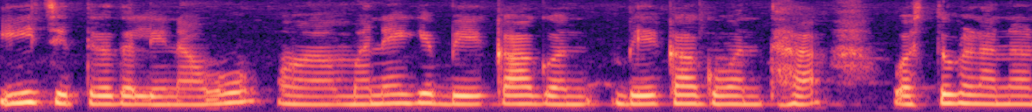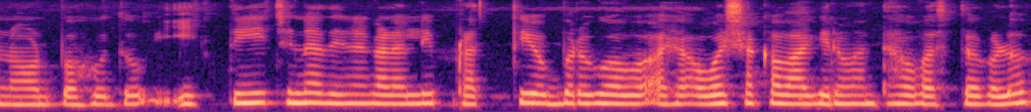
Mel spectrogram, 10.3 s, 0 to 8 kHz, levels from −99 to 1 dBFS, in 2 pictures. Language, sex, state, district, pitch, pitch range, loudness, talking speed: Kannada, female, Karnataka, Belgaum, 230 Hz, 220-240 Hz, -16 LUFS, 75 wpm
